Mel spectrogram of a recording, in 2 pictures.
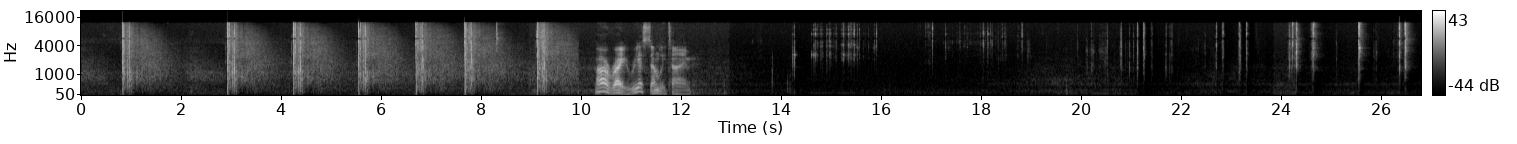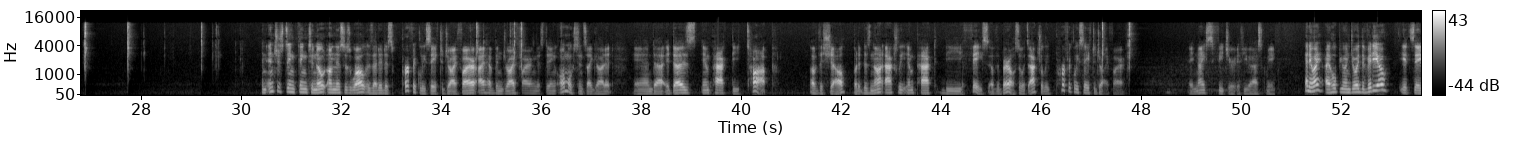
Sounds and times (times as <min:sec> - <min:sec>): Outside, rural or natural: 0:00.0 - 0:53.6
Speech: 0:10.3 - 0:12.3, 0:30.4 - 0:40.8, 0:41.4 - 0:47.7, 0:49.0 - 0:50.7, 0:51.3 - 0:53.6.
